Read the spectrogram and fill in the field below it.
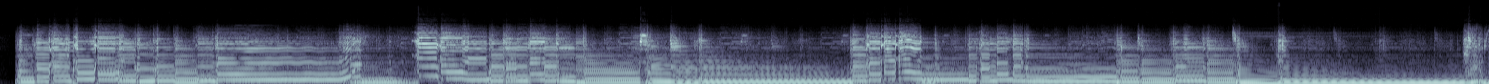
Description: Delay Echo

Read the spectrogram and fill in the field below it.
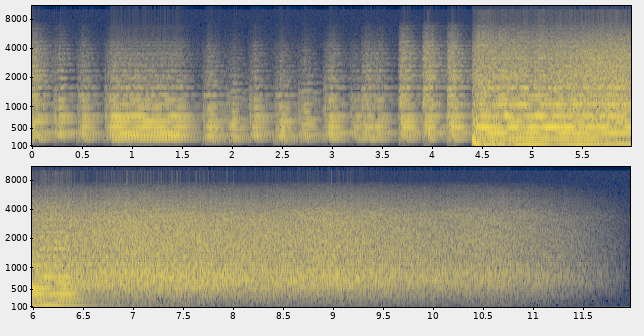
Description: trophy

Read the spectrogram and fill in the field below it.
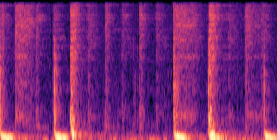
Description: breakbeat; World of Sound; instruments; beats

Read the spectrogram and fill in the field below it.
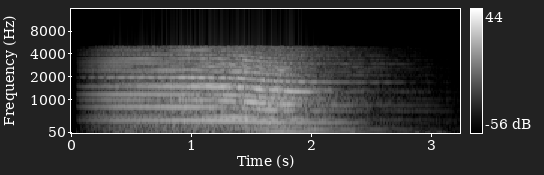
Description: dopler; Microsoft Graphics Studio Greetings; Microsoft 1998

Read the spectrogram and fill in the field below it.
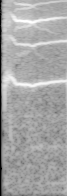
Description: kitten; cat; animals

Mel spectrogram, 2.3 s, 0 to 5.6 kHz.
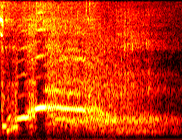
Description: Mino Lock Greek; Loony Labyrinth 1.02 Demo

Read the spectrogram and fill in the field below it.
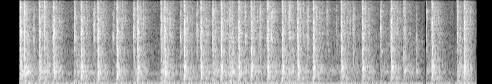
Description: typing

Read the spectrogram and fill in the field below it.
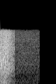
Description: hall clap; m1hallclap

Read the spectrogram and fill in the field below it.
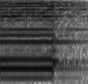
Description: error Buzz; TacOps

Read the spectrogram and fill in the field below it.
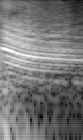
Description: bullet; The Sum of All Fears

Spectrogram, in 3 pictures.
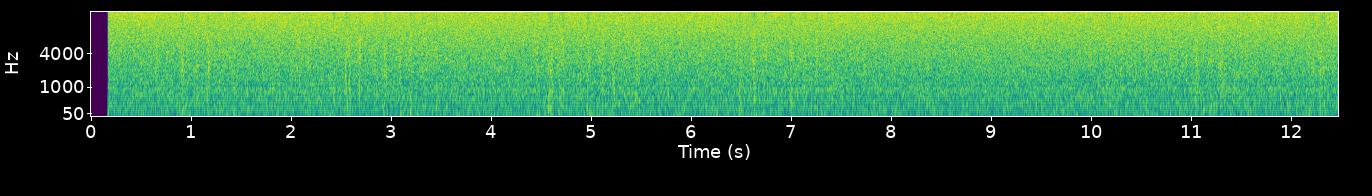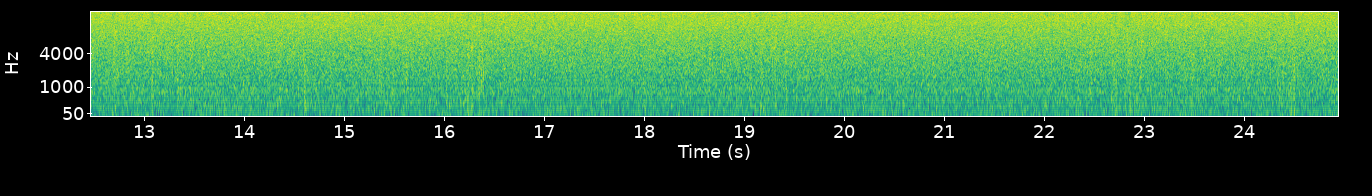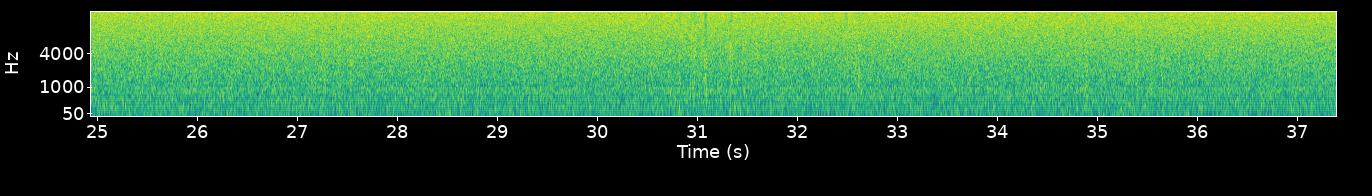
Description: Ford Thunderbird - Sound

